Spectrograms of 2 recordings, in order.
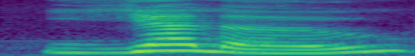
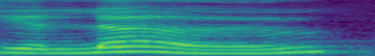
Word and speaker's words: yellow: as you can hear i said yellow not yellow i have not applied the same rule as i did for below though they they consist of the same thing the the last syllable has a diphthong why i put the stress on yeah on the penile and not on the alt because i have a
